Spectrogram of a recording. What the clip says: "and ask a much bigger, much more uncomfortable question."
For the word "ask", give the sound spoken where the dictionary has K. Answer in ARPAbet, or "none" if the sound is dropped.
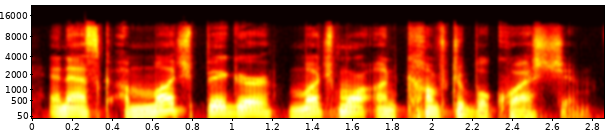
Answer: K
